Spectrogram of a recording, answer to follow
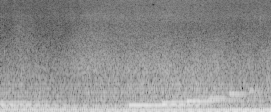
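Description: Dark ambient synth music: a low sustained drone under long held notes, with a slow rising run of notes starting about halfway through, over the wash of sea waves.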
